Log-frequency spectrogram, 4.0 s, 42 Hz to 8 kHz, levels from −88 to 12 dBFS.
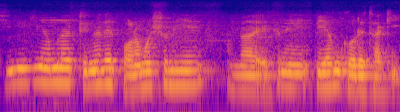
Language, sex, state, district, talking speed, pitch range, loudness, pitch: Bengali, male, West Bengal, Kolkata, 135 wpm, 125-150 Hz, -16 LUFS, 140 Hz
